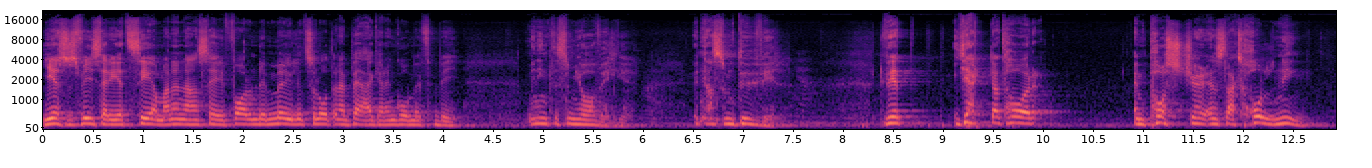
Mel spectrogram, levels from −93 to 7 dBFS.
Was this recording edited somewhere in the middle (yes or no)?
no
